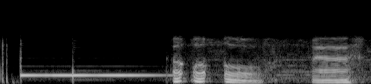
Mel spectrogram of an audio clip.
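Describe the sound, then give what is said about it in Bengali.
A steady electronic telephone tone sounds as a phone call is cut off, holding one even pitch for about a second and a half before a voice starts talking. “ঠিক এই মুহূর্তে এই ফোনটা কেটে গেল”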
